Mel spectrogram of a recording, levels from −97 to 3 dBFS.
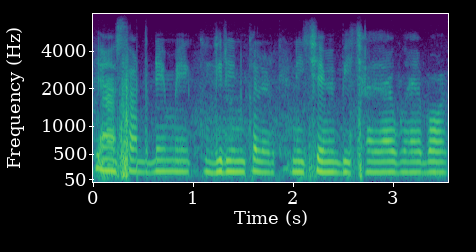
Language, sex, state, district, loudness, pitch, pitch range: Hindi, female, Uttar Pradesh, Varanasi, -22 LUFS, 190 Hz, 185-195 Hz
